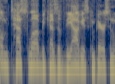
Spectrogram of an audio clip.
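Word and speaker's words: TeSlaa: Yeah, I'm kind of looking forward to, so how do you pronounce his name? Is it Isaac Tesla? Yeah, it's Tesla.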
